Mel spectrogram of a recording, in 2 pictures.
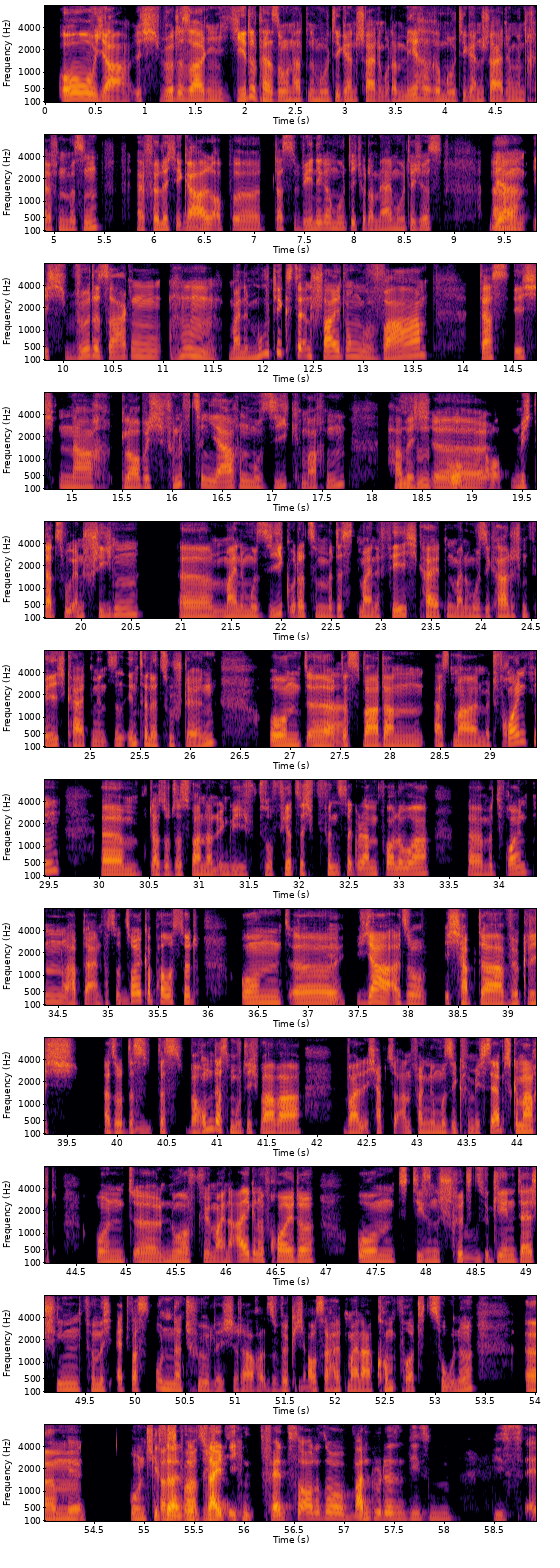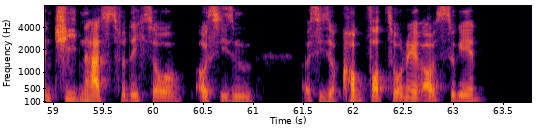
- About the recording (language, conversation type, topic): German, podcast, Was war die mutigste Entscheidung, die du je getroffen hast?
- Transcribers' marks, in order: stressed: "jede"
